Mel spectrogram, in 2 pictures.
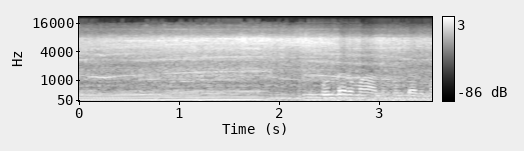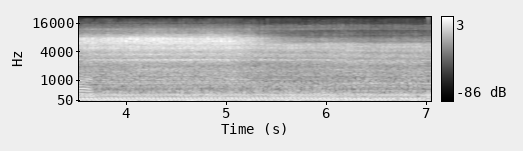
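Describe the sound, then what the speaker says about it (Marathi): A light vehicle engine drones loudly and steadily up close on a road in a Ladakh village, with a voice speaking briefly over it. "चलो आली गाडी मित्रांनो"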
